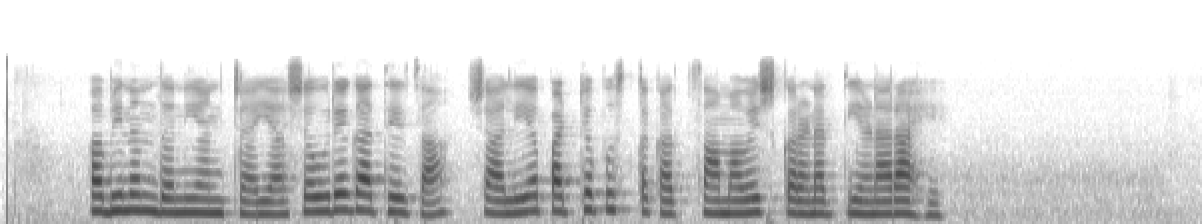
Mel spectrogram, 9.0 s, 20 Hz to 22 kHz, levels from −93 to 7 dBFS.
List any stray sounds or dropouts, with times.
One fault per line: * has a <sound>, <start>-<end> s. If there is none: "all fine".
all fine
